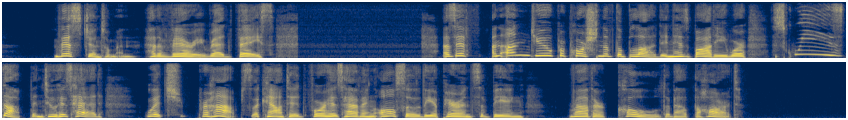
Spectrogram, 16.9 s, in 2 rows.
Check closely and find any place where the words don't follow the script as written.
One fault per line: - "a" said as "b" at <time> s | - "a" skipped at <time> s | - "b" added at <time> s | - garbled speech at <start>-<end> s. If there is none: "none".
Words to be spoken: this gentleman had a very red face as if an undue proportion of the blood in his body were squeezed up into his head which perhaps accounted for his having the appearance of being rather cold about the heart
- "also" added at 12.2 s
